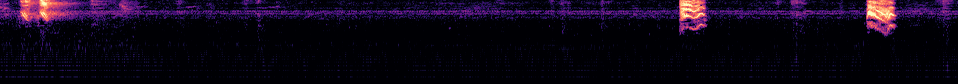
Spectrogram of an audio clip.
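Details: Female double-collared seedeater calling, a call used to warm up males to sing in singing tournaments: three short, sharp, high chip notes, one near the start and two spaced about a second and a half apart near the end, over quiet background hiss.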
